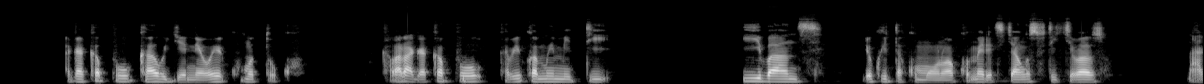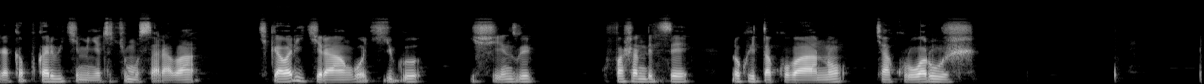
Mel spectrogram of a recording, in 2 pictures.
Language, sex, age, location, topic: Kinyarwanda, male, 18-24, Huye, health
